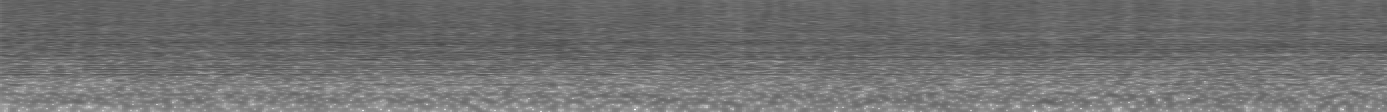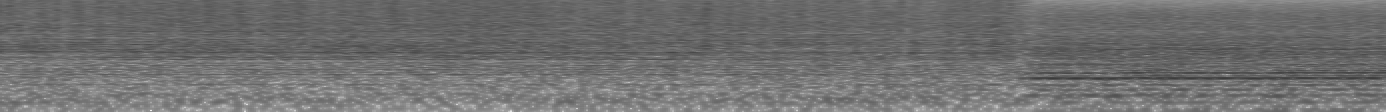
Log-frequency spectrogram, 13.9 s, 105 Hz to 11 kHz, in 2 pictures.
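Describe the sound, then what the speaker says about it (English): Loud, steady roar of two 900-horsepower racing powerboat engines on a lake, running continuously, with a dense broadband drone that shifts slightly in tone near the end. "Just listen to those two 900 horsepower United racing engines"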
